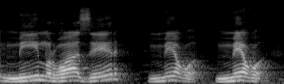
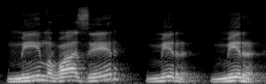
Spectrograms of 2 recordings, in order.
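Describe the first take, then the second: First: The r is pronounced heavy and full. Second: The r is pronounced light and thin. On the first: The speaker calls it right. "बल्कि इसको पुर करके पढ़ेंगे" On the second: The speaker calls it wrong. "इसको हम बारीक नहीं पढ़ेंगे, ऐसे नहीं पढ़ेंगे"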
